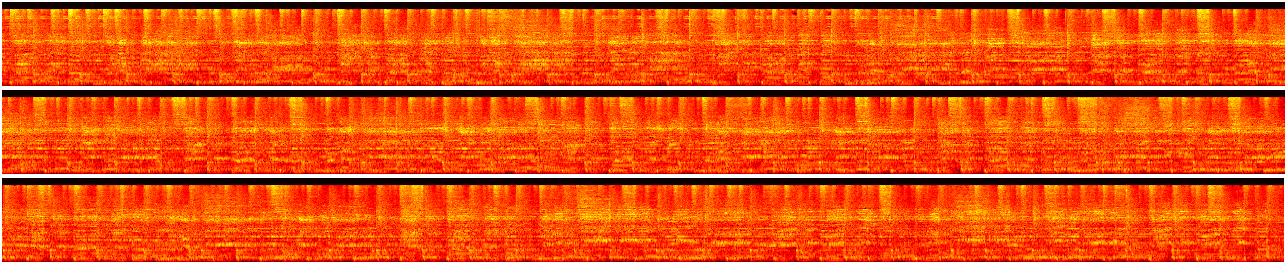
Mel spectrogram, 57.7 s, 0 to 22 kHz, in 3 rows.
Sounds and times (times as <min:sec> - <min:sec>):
Choir: 0:00.0 - 0:57.7.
